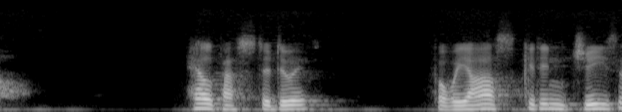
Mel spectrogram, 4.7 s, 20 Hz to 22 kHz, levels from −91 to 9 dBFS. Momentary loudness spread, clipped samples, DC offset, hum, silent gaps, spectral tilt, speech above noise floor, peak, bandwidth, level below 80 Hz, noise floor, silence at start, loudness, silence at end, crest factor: 9 LU; under 0.1%; under 0.1%; none; none; -9 dB/octave; 62 dB; -4 dBFS; 6.4 kHz; -64 dBFS; -82 dBFS; 0 s; -21 LUFS; 0 s; 20 dB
